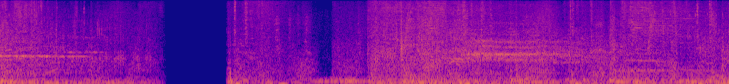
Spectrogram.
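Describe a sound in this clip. Spell effects crackle and burst in rapid succession.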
